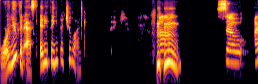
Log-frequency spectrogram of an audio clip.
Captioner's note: chuckles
